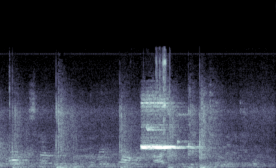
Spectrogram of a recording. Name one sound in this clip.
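Young women call out to one another in a large echoing gym.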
